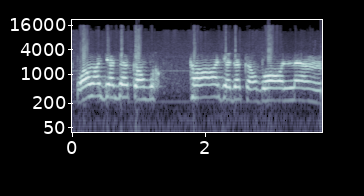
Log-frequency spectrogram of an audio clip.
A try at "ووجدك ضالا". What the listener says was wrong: لا هنا مد بقى كتير شوية. ستة. كمان شوية، خليها عليك شوية. ستة عندك اتنين. لا عايزين زودها شوية.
